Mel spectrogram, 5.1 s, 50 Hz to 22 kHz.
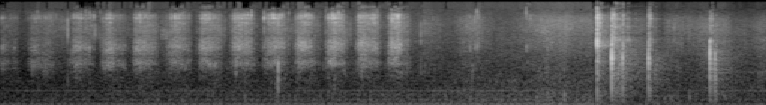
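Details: Jaguar F-Type (X152) manual transmission removed: a dry, gritty scrape pulses about four times a second as the old worn clutch release (throwout) bearing is spun by hand; it was replaced with a new bearing/slave cylinder.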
